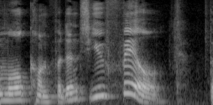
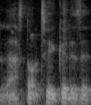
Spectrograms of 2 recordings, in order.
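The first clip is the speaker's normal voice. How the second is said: normal talking voice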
